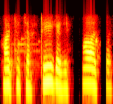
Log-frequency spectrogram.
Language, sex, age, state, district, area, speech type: Punjabi, female, 45-60, Punjab, Hoshiarpur, urban, conversation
